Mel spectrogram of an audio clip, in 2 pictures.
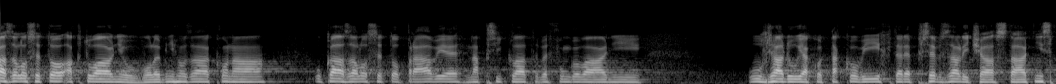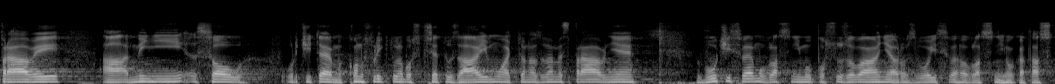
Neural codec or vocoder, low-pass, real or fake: none; 7.2 kHz; real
